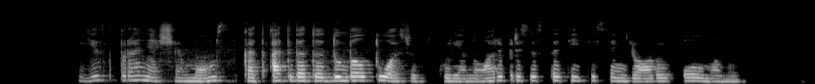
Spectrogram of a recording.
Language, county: Lithuanian, Vilnius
